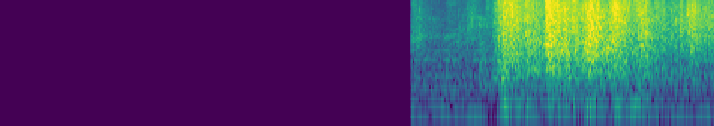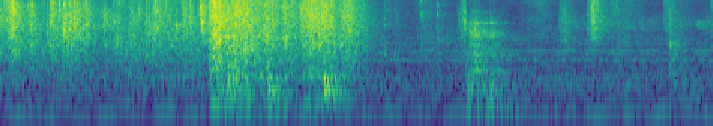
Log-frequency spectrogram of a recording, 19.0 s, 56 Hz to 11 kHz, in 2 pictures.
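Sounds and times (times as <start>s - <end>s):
plastic bags rustling: 6.3s - 14.8s
small items clattering: 6.6s - 14.5s.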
